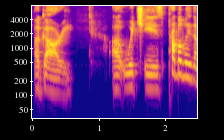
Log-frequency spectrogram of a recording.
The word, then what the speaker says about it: agari: it is not pronounced agari uh which is probably the most common uh pronunciation uh heard throughout australia and it's just a simple change of the accent in the middle of the word instead of saying agari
